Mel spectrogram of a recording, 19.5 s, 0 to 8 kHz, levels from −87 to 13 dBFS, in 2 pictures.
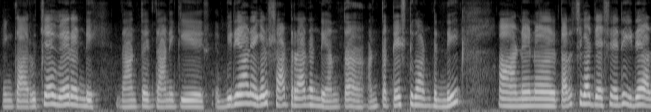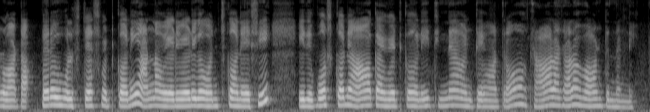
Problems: background sounds at intervals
